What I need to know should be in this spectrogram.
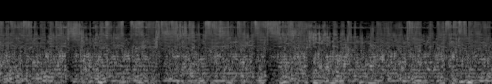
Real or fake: fake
